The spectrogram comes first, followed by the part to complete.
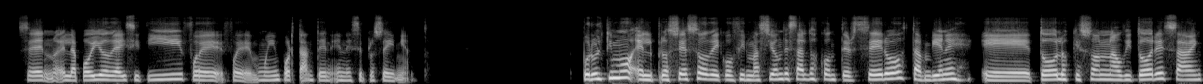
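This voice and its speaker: At a moderate pace, a woman speaks at medium pitch with fairly even intonation in a dry, close sound with no echo. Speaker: auditor. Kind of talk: presentation. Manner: halting with repetitions and fillers.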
